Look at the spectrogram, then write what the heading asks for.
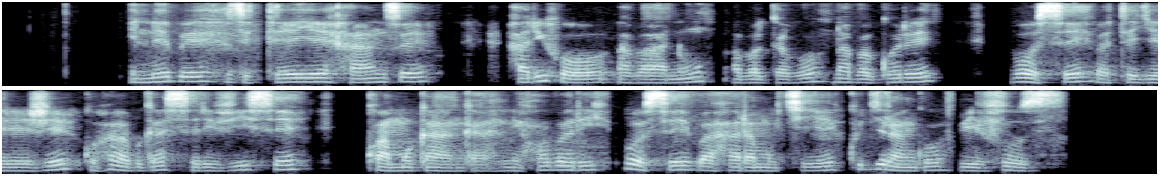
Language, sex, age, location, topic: Kinyarwanda, male, 25-35, Kigali, government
